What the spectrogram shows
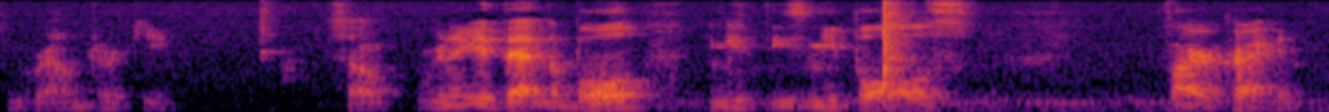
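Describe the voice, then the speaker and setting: Cooking show guy, real low voice, dry jokey, talking a recipe thru, echoey kitchen. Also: unhurried, slight background noise. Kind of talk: casual cooking demo chat. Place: kitchen studio.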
